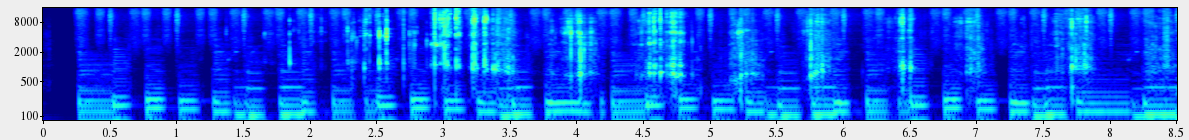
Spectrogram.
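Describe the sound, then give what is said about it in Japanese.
Crisp, crunchy chewing of a rice cracker snack, with a steady run of loud bites and crackling crunches repeating for several seconds, each one sharp and bright, with no talking over it. “もうね、噛むたびに、うまみがね、広がっていって、ああ、もう一個行きたいところだけど”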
